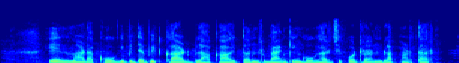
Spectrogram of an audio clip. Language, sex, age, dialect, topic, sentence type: Kannada, female, 31-35, Dharwad Kannada, banking, statement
